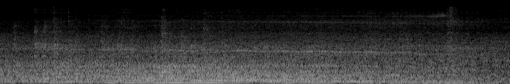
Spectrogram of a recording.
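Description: A steady low rumble that swells around two seconds in and eases toward the end, with a faint thin whine above it. Under it come light rustles and a few soft clicks of hands working through a coarse potting mix of pine bark, rice hulls, soil and sand.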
